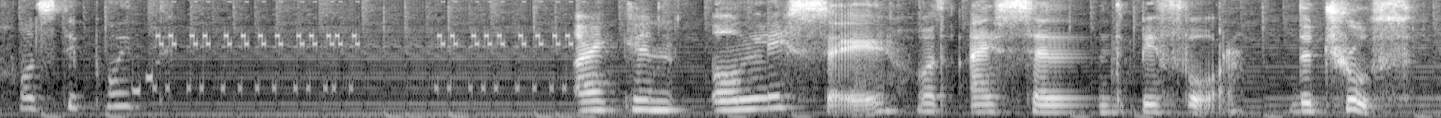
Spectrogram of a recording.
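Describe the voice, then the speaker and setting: A woman voicing a cool, dismissive female courtroom witness in a game fan dub, with measured, condescending phrasing. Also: medium pitch, darkish tone. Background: music.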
